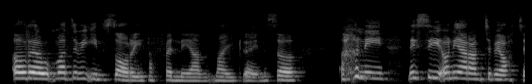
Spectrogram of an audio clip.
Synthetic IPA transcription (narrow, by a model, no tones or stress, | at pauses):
ɔlˠðɪwmadəviiːnstɔɾiθafəniamːaɡrejnsɔ | ɔninejsiɔniaɾantʰɪviɔdɪ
